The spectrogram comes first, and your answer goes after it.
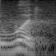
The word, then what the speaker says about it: would: Si no suena como could. He would. He would. Would. Más fuerte la D.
